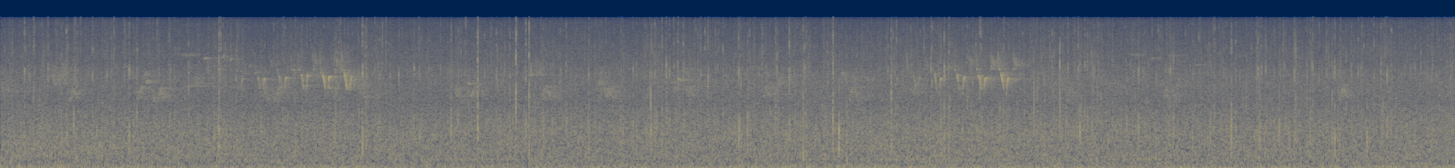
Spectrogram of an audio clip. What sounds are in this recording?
Red-eyed Vireo, Brown Creeper, Ovenbird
